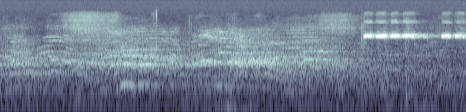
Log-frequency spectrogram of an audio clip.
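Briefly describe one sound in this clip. A crowd of people cheer and shout in a large echoing hall.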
